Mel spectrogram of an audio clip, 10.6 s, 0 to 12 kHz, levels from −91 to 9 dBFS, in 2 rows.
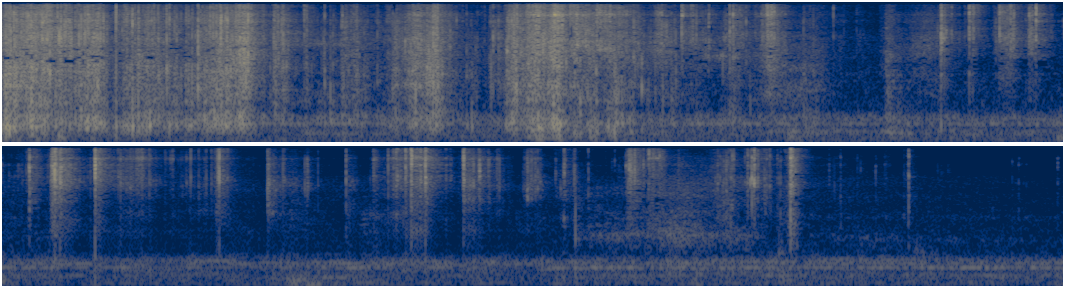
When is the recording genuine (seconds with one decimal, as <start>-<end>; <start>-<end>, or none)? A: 0.0-5.6; 8.0-10.6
